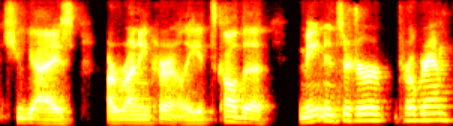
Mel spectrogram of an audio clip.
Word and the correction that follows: Maintager: It's called the Maintager Program, which is maintenance and managers put together, kind of part of each.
